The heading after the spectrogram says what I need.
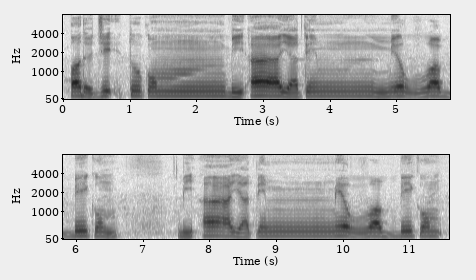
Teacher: ساکن میم کے بعد با جب آ جائے تو اس پہ بھی اخفا کرتے ہیں، یہاں پہ بھی اخفا کریں گے۔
